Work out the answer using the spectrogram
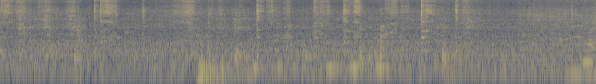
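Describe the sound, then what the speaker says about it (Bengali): Spice paste of onion, garlic, ground coconut and chilies frying in a pan for prawn bhuna, with soft continuous sizzling and repeated scraping and clinking of a spoon stirring, one heavier knock midway. "এখানে মশলাটা কষাচ্ছি, পেঁয়াজ, রসুন, নারকেল বাটা, কাঁচামরিচ, শুকনো মরিচ"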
